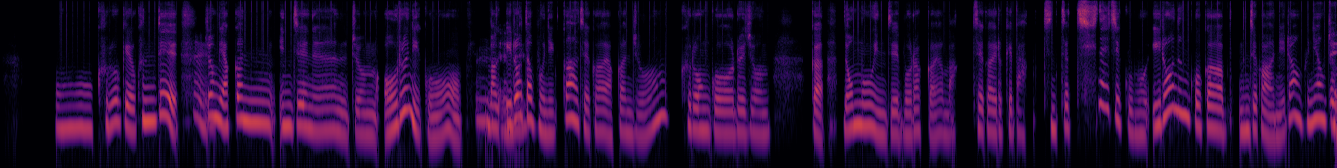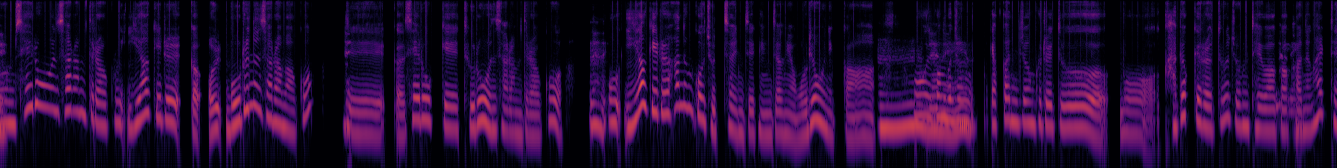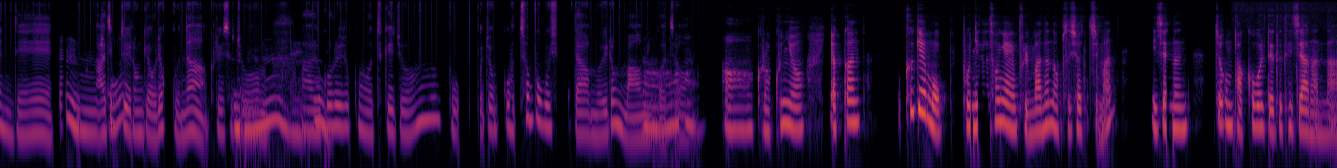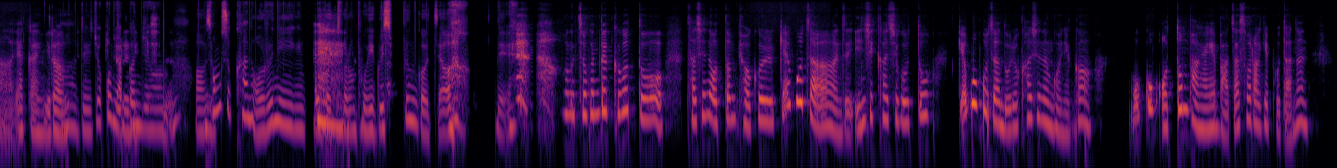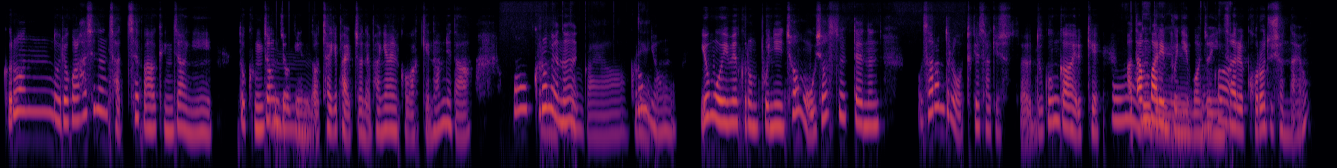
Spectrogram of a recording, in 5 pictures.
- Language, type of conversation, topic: Korean, advice, 새로운 사람들과 친해지는 게 왜 항상 이렇게 어려운가요?
- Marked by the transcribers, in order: distorted speech; tapping; other background noise; static; laugh; laugh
